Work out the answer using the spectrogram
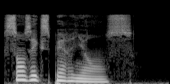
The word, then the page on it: sans expérience: francais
